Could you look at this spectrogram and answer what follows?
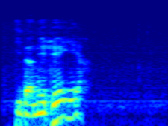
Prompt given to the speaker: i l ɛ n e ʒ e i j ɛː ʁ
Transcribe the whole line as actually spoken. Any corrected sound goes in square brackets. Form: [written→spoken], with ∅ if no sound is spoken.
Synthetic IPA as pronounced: i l [ɛ→a] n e ʒ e i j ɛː ʁ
